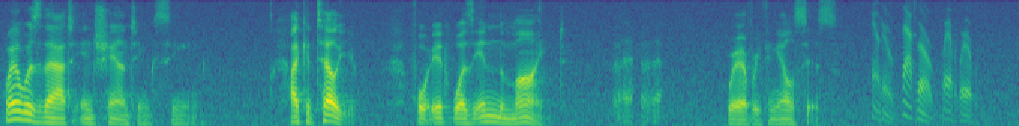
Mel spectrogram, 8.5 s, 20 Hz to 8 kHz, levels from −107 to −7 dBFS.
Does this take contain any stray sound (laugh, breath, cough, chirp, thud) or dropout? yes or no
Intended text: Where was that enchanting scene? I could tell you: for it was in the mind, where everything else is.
yes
